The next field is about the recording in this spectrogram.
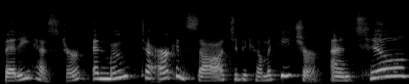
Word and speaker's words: Arkansas: So he just basically went on with life and married his college sweetheart, Betty Hester, and moved to Arkansas to become a teacher until the school. Yep. – You said Arkansas? It says Arkansas. – Yes. Here in America, we pronounce that Arkansas.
